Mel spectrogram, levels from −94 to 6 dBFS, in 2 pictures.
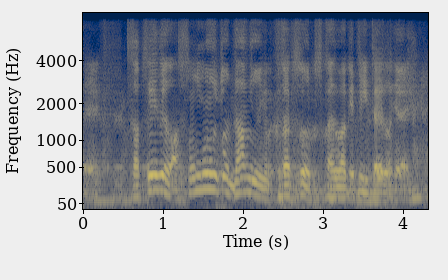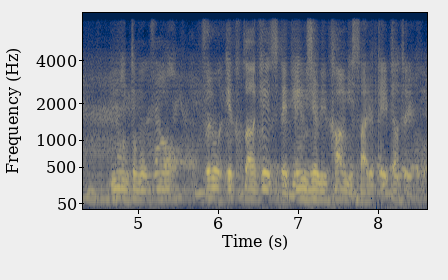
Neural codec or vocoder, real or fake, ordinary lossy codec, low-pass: codec, 16 kHz, 1 kbps, FreqCodec, smaller model; fake; none; 7.2 kHz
